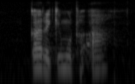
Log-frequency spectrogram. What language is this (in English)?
Northern Sotho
